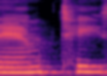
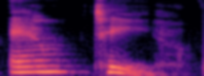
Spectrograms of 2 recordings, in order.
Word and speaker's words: empty: There's just an empty space. Empty. O P é mudo, tá? E o T é marcadinho. Empty, empty space.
